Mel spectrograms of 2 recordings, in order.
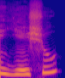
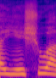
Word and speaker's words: यीशु: prophet माना जाता है इब्रानी में उन्हें यीशु यीशु या यशुआ कहते थे परंतु अंग्रेजी उच्चारण में यह जशुवा हो गया यही जशुवा बिगड़ करर जीसस हो गया आओ जानते हैं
